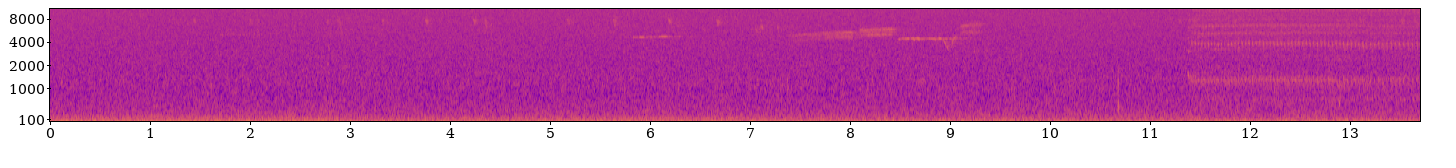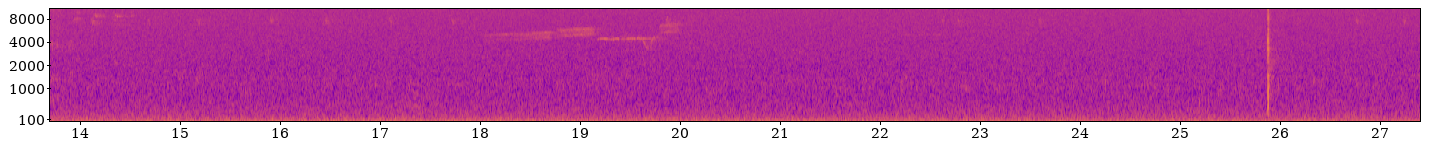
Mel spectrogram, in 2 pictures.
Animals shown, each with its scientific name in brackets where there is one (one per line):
Black-throated Green Warbler (Setophaga virens)
Red Squirrel (Tamiasciurus hudsonicus)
